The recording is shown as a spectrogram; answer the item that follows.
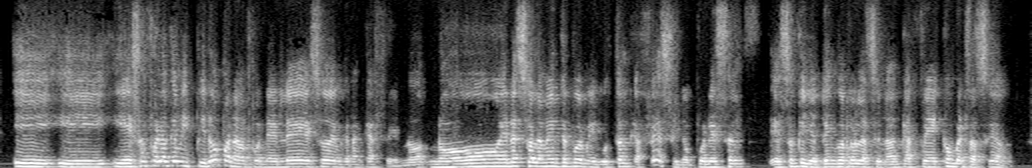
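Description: Speaking at a moderate pace with hardly any pauses, a man sounds somewhat breathy, his pitch varying in an ordinary way. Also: fairly high pitch for a man. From Venezuela (Caracas). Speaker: life coach and theatre director. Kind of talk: interview conversation. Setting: at home, remote call. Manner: animated.

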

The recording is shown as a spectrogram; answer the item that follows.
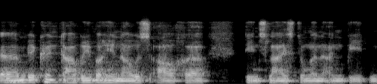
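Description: The pitch moves in an ordinary way. The pace is moderate. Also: man. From Stuttgart, Germany. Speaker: insect screen business owner. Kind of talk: interview. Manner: halting, many repetitions and fillers.

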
